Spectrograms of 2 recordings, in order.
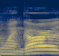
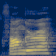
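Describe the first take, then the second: First: The word begins with a W sound. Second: The word begins with an F sound. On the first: The speaker calls it wrong. "and I said Wangara, so I was not even a little bit close" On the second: The speaker calls it right. "should have been pronounced Fongura, because as I learned, the W gets turned into a F sound"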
